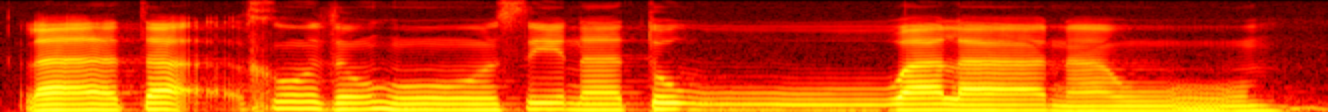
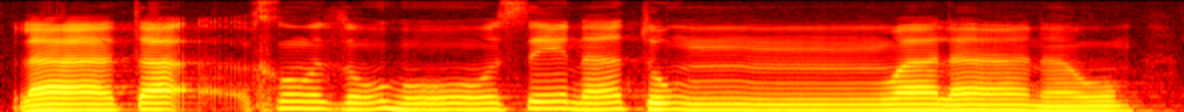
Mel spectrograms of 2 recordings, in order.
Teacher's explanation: jangan hanya idghamnya saja tapi ghunnahnya juga disertakan · Idgham memasukkan tanwin atau bunyi nun sukun pada tanwin ke huruf yang berikutnya, yaitu huruf wawu yang disertai dengan dengung. Nah, ini dengungnya jangan sampai terlewatkan. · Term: idgham bi gunnah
